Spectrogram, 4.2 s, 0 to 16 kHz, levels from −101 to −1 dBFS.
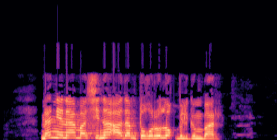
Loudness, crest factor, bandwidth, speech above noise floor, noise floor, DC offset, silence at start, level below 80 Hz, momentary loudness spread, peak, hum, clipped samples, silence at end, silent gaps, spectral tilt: -12 LUFS; 14 dB; 7.8 kHz; 47 dB; -60 dBFS; under 0.1%; 0.6 s; -60 dBFS; 5 LU; 0 dBFS; none; under 0.1%; 0.9 s; none; -2.5 dB/octave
